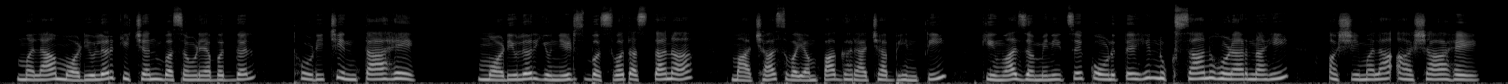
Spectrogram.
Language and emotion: Marathi, fearful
